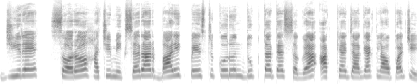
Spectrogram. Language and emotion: Goan Konkani, neutral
